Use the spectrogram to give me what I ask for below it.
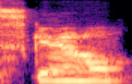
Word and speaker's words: Scannell: correctly is it schnell or scannell it's scandal rhymes with channels i love it and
